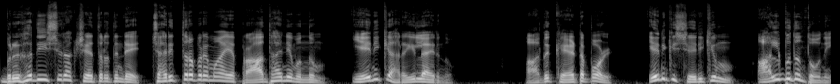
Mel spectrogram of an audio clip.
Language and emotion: Malayalam, surprised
